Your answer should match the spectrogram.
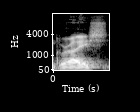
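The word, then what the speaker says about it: Greiss: Um, pronounce it correctly because I may have butchered it butchered it. And who you represent and your position on the bill. Appreciate it. Grace, G R E I SS.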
